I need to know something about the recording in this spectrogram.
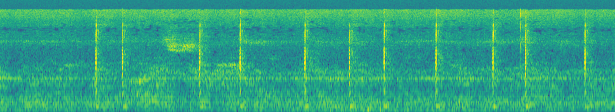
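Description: A phone keyboard clicks softly with each key tap.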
